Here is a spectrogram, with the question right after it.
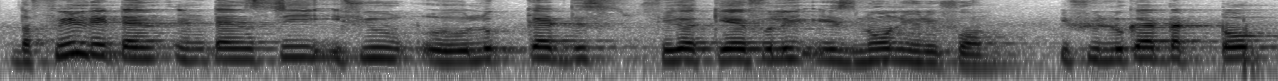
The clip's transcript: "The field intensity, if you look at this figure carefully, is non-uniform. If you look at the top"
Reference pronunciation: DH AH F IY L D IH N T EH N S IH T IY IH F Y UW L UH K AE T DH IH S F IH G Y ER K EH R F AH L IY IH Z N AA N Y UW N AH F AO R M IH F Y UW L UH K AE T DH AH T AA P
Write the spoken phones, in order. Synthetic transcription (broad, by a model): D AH F IY L D IH N T EH N S IH T IY IH F Y UW L UH K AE T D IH S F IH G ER K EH R F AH L IY IH Z N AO N Y UW N AH F AO R M IH F Y UW L UH K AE T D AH T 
